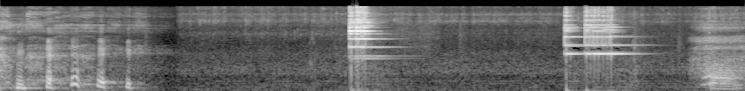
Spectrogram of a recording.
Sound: glass ringing different notes; glass ringing different notes

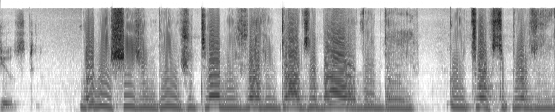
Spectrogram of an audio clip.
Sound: microphone rumble

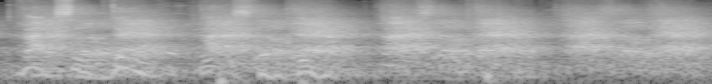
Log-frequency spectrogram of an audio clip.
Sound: chanting

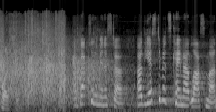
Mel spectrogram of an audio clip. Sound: applause

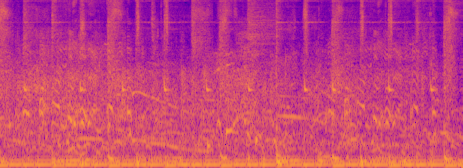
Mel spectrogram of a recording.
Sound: beatboxing

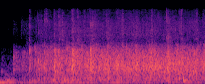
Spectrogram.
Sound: applause

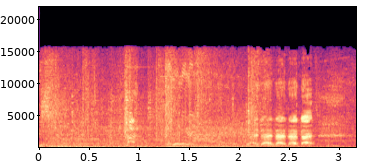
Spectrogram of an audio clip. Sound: Bayonetta grunts

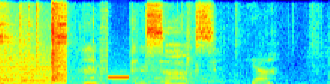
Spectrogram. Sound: beep

